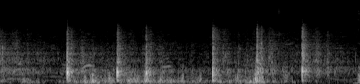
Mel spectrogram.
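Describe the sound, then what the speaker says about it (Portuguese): Gunshots and stun grenades from police at a prison: several sharp, loud bangs at irregular intervals, about six blasts in quick succession over a low rumbling background. "agentes da polícia lançaram bombas de efeito moral e efetuaram diversos disparos em direção ao pátio"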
